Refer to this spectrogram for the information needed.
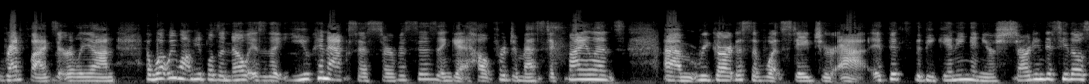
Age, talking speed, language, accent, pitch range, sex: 30-49, 220 wpm, English, American, 170-210 Hz, female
